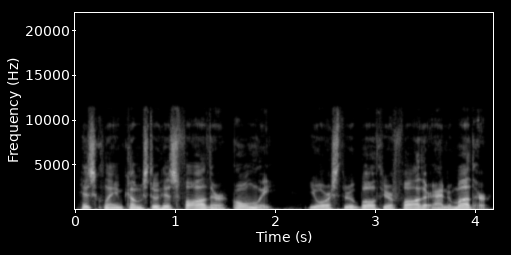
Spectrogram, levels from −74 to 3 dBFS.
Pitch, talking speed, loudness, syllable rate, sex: 105 Hz, 185 wpm, -17 LUFS, 5.1 syllables/s, male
